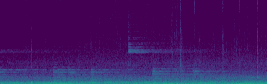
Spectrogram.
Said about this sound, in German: Klaus trat erleichtert aufs Gas. Im Rückspiegel sah er den Fremden und sein Fahrzeug kleiner und kleiner werden.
